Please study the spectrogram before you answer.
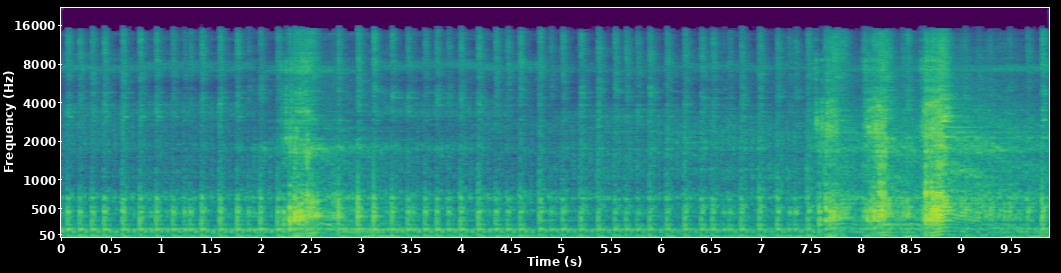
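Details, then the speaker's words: Freshly overhauled Kawasaki RR two-stroke motorcycle after its first start. Quiet, crisp, even idle with light steady ticking and a couple of short throttle blips. Normal idle. "Sekarang kita try hidup kan. Senyap ni geng motor. Baru overhaul."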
